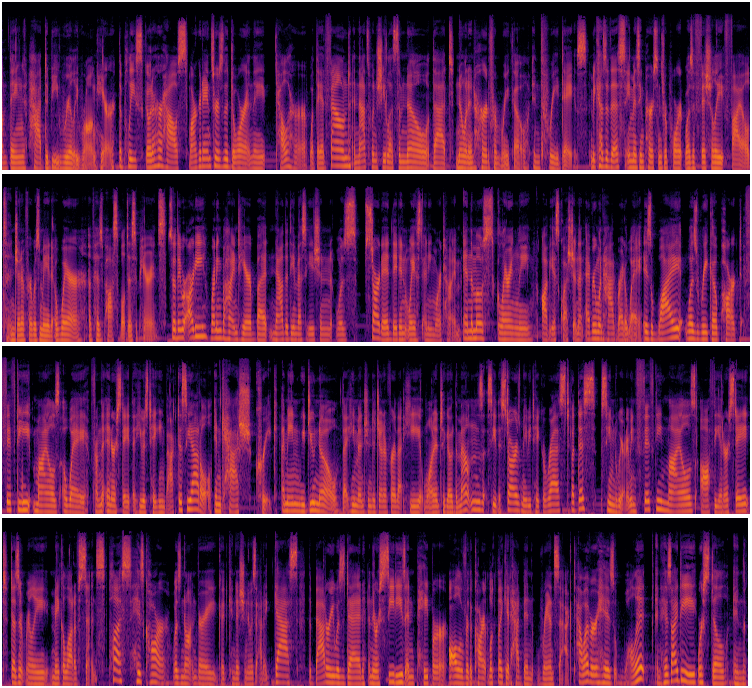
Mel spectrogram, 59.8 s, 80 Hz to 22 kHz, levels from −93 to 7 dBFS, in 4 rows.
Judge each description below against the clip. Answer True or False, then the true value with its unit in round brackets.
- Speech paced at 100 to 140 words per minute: False (205 wpm)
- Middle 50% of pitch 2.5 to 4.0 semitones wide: True (3.6 semitones)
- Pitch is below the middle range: False (145 Hz)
